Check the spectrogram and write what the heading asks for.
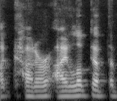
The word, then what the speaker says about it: Qatar: Is it cutter or guitar? It's Qatar.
